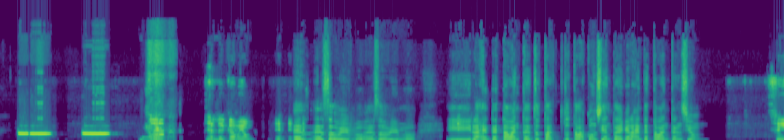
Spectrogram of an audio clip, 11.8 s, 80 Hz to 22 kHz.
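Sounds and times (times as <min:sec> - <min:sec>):
person whistling two loud steady notes: 0:00.3 - 0:02.3
laughter: 0:02.2 - 0:02.6
speech: 0:03.1 - 0:10.6, 0:11.5 - 0:11.7.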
